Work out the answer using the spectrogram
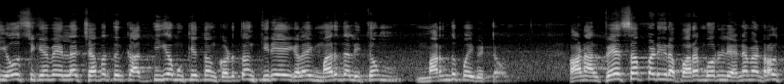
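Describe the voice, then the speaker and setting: A man preaching a sermon emphatically, repeating his key phrases for weight. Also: sits high.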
